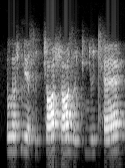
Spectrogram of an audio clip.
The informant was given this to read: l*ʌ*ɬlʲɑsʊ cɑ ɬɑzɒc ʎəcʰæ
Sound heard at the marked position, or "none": ʌ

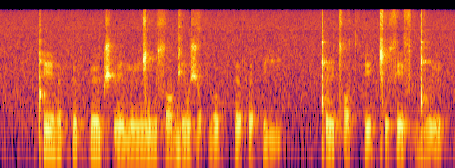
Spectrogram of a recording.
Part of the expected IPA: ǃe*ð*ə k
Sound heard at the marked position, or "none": ð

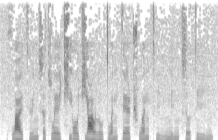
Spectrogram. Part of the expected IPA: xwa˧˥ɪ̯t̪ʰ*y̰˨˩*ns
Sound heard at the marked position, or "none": y˧˥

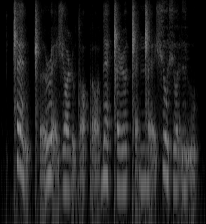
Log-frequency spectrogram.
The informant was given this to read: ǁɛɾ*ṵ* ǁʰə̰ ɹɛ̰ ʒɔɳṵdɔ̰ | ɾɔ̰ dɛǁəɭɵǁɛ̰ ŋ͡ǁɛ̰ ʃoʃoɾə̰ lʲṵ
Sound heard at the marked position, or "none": ṵ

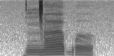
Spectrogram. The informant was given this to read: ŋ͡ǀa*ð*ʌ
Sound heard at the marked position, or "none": b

